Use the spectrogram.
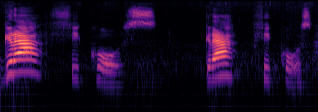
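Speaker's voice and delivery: gráficos drawn out very slowly, stress on grá; slow stress demo. Shown as a demonstration. Teacher repeating the word for the class, very slow. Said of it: "Olha essa outra".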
